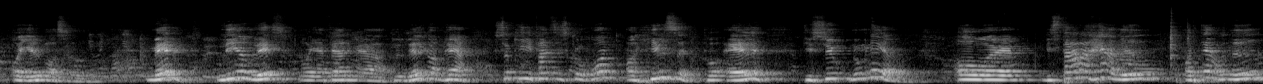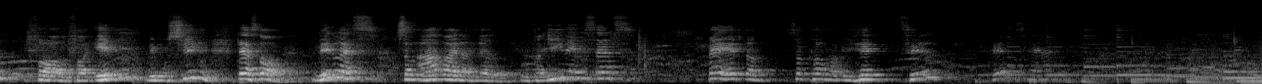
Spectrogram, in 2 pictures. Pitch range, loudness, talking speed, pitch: 200-250 Hz, -23 LUFS, 135 wpm, 220 Hz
